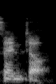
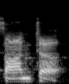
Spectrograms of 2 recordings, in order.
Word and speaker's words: CENTA: let me tell you santa is not pronounced in my school as center it is pronounced as santa you see santa claus so you bring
